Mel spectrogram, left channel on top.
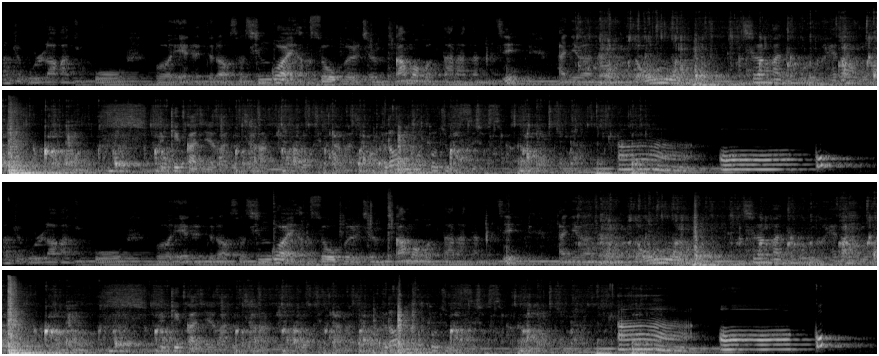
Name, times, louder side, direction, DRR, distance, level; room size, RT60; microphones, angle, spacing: voice 1, 0.0-6.8 7.4-14.1, left 1 dB, 20° left, 6 dB, 0.6 m, -36 dB
sound 1, 0.7-16.0, right 2 dB, 85° left, 3.2 m, -43 dB
sound 2, 2.7-12.0 12.3-13.5 13.8-15.4, right 1 dB, 40° right, 0.5 m, -32 dB
Splash splatter, 5.7-15.2, equal, 55° left, 1.3 m, -34 dB
voice 2, 14.9-15.7 15.9-17.0, right 3 dB, 85° right, 9 dB, 0.5 m, -29 dB
11.0 x 8.9 x 2.3 m, 1.1 s
head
